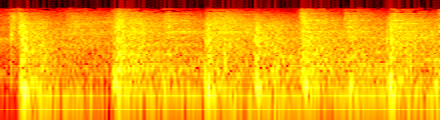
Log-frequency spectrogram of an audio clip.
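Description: Pep band drums starting up suddenly and playing a steady beat of bass and snare drum strikes, about two a second.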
